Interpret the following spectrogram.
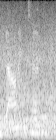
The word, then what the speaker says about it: Downingtown: Or Downingtown, which is actually Downington. I've only mentioned Conshohocken because it's the weirdest, the longest name like Schuylkill.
